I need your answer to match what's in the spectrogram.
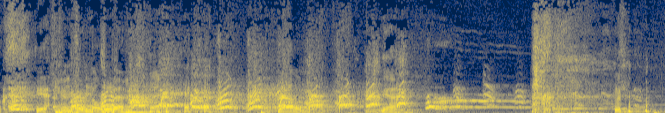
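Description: Several dogs in an advertisement bark loudly and rapidly in pitched, rhythmic bursts that form a marching melody, with a few held, howl-like notes near the end before a final sharp bark.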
